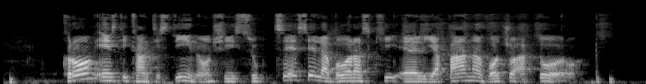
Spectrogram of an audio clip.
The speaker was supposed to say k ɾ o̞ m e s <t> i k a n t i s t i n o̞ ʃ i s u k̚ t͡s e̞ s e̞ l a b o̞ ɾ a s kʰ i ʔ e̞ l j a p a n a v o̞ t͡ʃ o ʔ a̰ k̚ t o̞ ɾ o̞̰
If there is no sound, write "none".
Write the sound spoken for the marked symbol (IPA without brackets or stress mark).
t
